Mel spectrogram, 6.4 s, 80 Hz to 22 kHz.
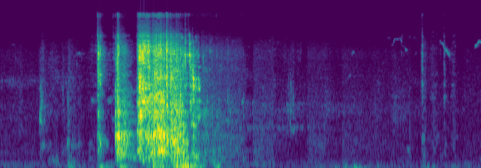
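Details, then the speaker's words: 1982 Snapper Hi Vac mower stored for years, air cleaner refitted for carb adjustment: a few sputtering pops, a brief rough catch, then it dies; owner suspects a plugged air filter. "should have looked right off yeah Corners maybe this air filter is plugged a little bit"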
